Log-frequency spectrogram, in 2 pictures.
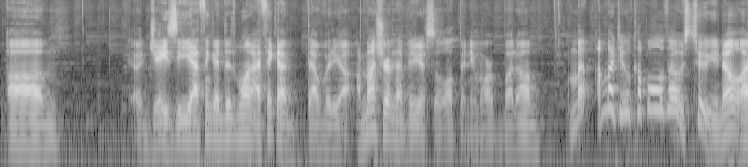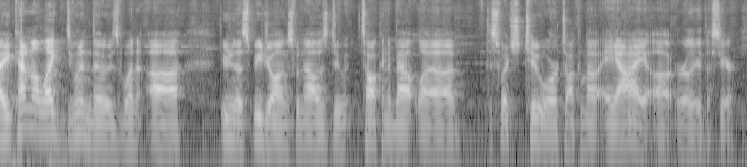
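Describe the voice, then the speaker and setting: A man's voice: lowish voice, sing-song, brisk, soft background music. A man in his late twenties chatting casually into a condenser microphone for his vlog, rambling and correcting himself with lots of fillers. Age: 20s. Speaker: YouTuber. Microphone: condenser studio microphone.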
